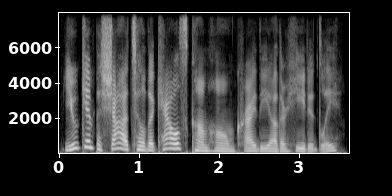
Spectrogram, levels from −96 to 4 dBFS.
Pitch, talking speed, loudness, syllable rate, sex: 195 Hz, 215 wpm, -19 LUFS, 4.7 syllables/s, female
